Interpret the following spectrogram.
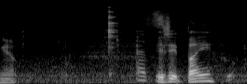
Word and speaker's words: Bae: Is it bay? It's just bay.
